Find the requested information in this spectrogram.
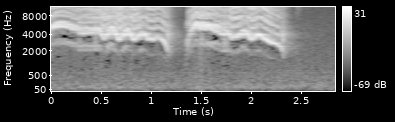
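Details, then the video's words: Brown-eared bulbul calling while drinking juice, recorded 26 April 2012: two long, loud, harsh screeching notes, each about a second and sliding downward at the end, separated by a short gap. "ジュースを飲みながら鳴くヒヨドリ Bulbul chirping and drinking juice"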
